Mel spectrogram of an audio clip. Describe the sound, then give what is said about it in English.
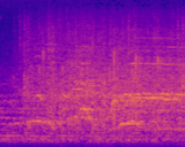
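An audience breaks into steady applause, a dense wash of many hands clapping at once, rising quickly and holding at a fairly loud level with a murmur of crowd voices mixed in. “Everyone applauds.”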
